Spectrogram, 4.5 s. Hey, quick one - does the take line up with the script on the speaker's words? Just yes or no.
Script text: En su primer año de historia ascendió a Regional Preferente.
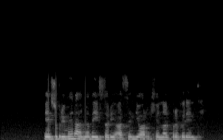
yes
